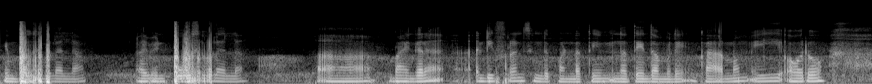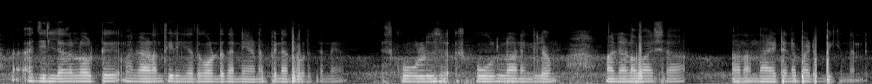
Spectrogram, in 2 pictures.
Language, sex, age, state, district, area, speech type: Malayalam, male, 18-30, Kerala, Palakkad, rural, spontaneous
